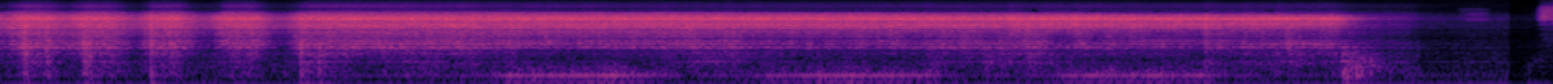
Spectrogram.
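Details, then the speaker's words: Fender ProSonic valve amp on the bench after a full recap, miked at the bench cab. On the second channel, bright hiss with faint rustles and crackles as volume and treble turn: dirty pots. Extra hiss is just the bright cap. "Both the volume and the treble are they're not noise free. It's a fair way of putting it. There are is some rustling going on, bit of crackling."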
